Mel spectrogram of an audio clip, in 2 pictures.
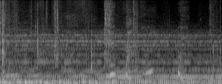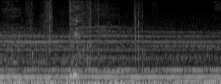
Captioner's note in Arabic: إيما تتقيأ; موسيقى متوترة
